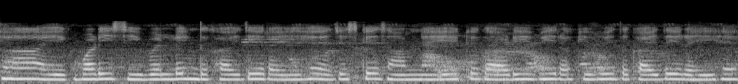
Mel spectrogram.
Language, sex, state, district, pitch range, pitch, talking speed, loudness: Hindi, female, Chhattisgarh, Bilaspur, 230-250 Hz, 240 Hz, 160 wpm, -13 LUFS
